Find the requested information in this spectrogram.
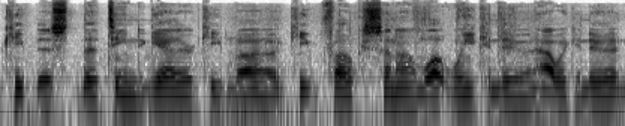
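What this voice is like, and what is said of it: Disappointed, downcast voice. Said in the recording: “disappointed, obviously, you can hear it in my voice”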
